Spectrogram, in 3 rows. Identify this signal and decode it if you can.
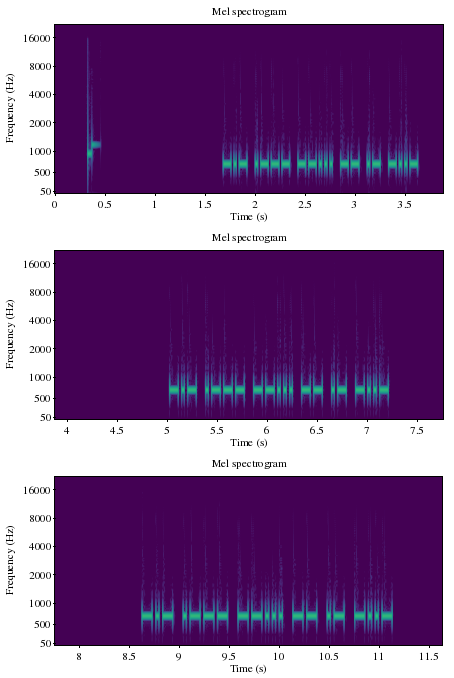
Morse code, heard as a keyed tone, about 37 wpm, 700 Hz. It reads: KJ7MAX KJ7MAX KJ7MAX
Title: Speed Racing - USA 2x3 Call Signs 30wpm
